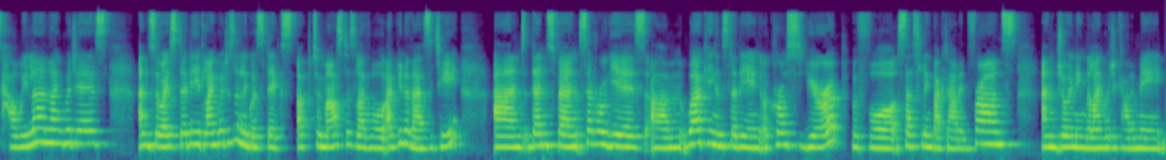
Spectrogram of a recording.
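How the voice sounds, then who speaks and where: A woman's voice: a little high, fairly bright tone, echoey room. A woman from England, introducing herself as a language school's director of studies in a friendly, fluent way. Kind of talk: self-introduction in a presentation.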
